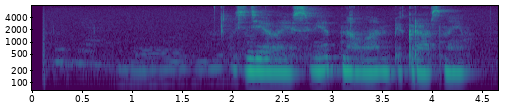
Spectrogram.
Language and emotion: Russian, neutral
